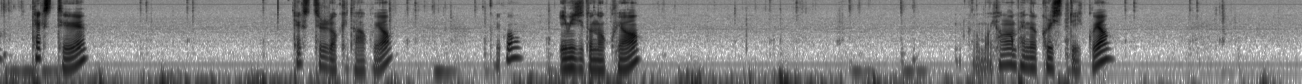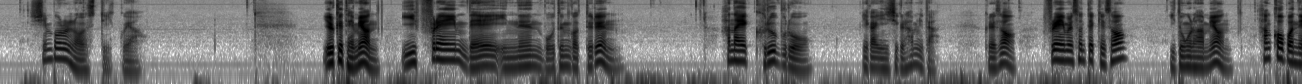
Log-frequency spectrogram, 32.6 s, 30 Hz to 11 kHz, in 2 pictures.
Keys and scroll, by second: 0.2-0.6 typing, 5.5 i, 10.7 s, 11.3 s.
